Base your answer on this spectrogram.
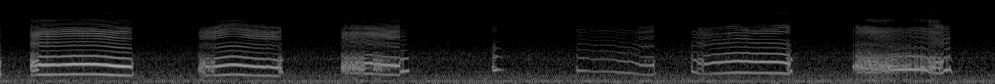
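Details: Tame indoor otter calling insistently for petting: six drawn-out whining cries, each about a second long and spaced roughly every one and a half seconds, dipping then holding a steady pitch.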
